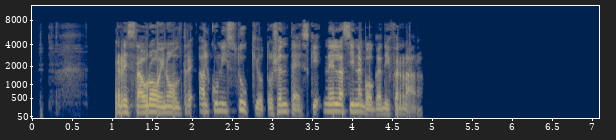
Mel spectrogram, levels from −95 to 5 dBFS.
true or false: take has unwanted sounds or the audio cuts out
false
